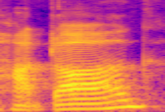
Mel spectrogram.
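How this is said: The stress falls on the second word. "I don't want stress on the second noun"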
